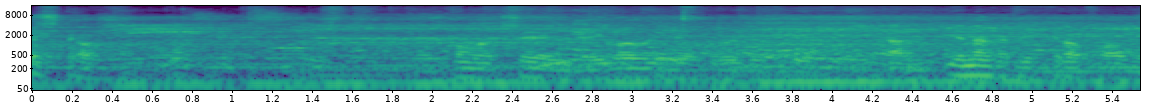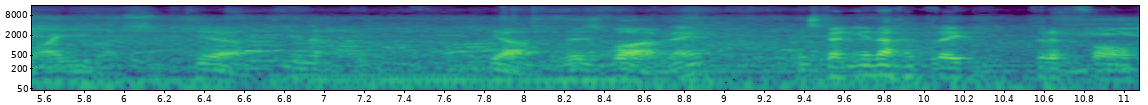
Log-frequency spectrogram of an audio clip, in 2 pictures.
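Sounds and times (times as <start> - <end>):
man speaking: 2.0 - 7.2.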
